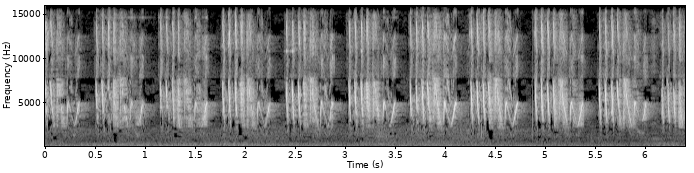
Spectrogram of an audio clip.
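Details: Oriental white-eye, called cigun, twitters in closely spaced high bursts of rapid chirps, nine or so in six seconds, steady and insistent, with low-frequency background murmur.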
